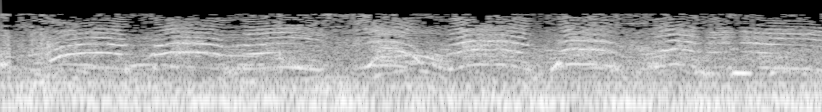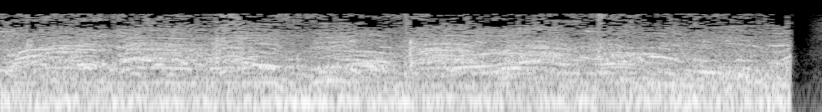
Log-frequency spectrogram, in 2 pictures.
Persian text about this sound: کاشان خیلی شلوغ بوده و تجمع کرده بودن. صدای مردم کاشان رو بشنویم.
